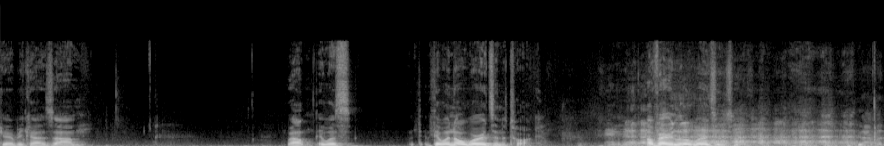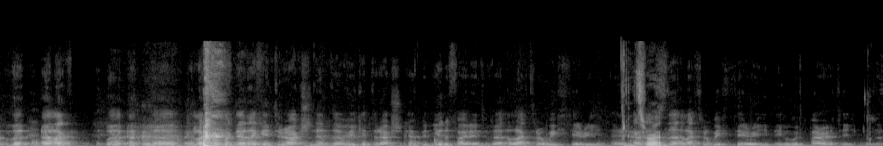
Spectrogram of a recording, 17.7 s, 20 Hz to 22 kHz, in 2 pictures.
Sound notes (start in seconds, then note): 5.9 laughter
